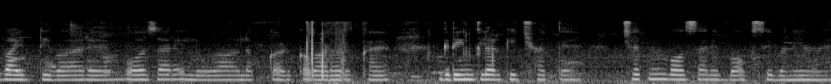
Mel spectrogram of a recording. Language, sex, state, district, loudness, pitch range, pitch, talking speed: Hindi, female, Haryana, Jhajjar, -24 LUFS, 210-225 Hz, 215 Hz, 160 wpm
